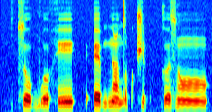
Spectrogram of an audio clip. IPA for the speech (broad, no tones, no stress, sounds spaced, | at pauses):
t͡s o b w o h ẽ | ʔ ɛ b n ẽ dˤ ɯ p t͡ʃ ɛ p kː ɤ z ɔ̃ː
